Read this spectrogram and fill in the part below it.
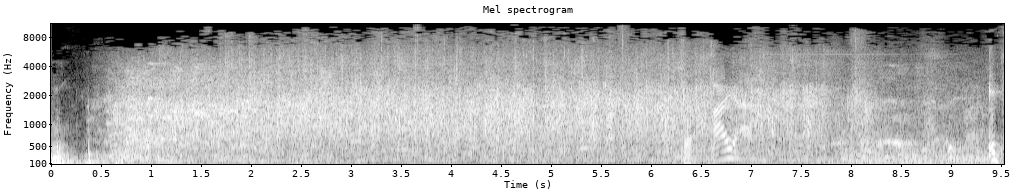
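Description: An audience claps in a large room.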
